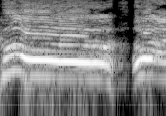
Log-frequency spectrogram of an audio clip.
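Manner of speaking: loud realization. Retold or imitated. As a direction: shout the dawning realization. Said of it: "and they're like".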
